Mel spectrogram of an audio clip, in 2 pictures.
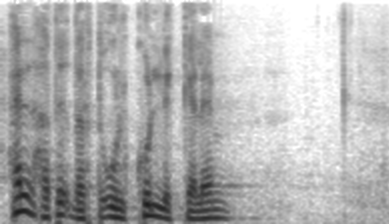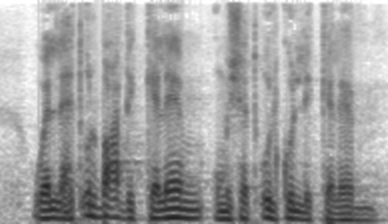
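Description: A man's voice: on the low side, lively intonation, fast, warm tone, husky, long reverb tail, lo-fi sound. A man with an Egyptian Arabic accent gives a pastoral lecture to fellow priests and stresses points by repeating words. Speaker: clergyman teaching priests.

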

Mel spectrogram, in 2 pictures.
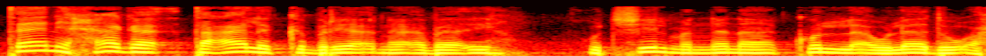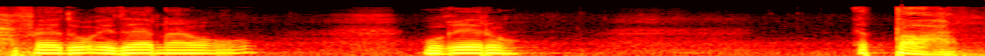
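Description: Dark-voiced Egyptian priest preaching conversationally. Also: male voice, on the high side, dull audio. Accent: Egyptian Arabic. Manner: conversational preaching with rhetorical questions. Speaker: priest teaching other priests. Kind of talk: sermon.

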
